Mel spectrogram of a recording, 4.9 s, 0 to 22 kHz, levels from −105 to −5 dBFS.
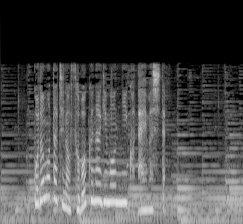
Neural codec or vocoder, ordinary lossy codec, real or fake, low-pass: none; none; real; none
